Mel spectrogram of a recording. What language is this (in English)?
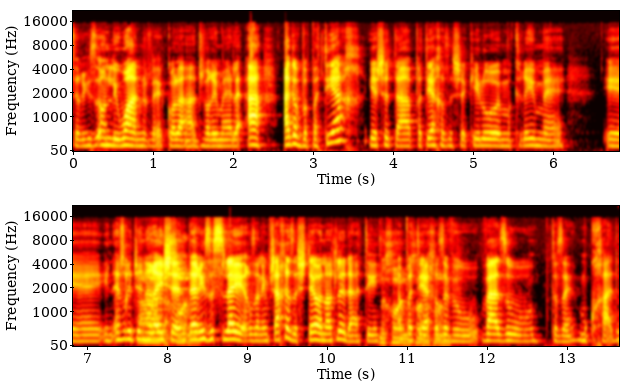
Hebrew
